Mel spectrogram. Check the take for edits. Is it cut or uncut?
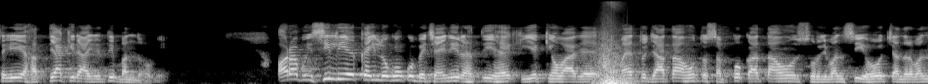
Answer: cut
